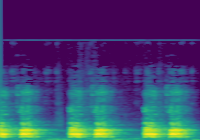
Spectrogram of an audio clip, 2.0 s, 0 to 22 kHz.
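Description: Recorded dog barking played through the small speaker of an Oukitel WP17 smartphone by its built-in Voice Simulation sound generator. About five short, thin barks come in loose pairs.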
